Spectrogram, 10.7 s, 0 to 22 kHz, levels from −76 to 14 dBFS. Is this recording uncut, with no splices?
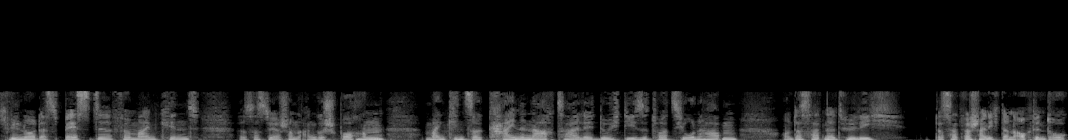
yes; 0 cuts

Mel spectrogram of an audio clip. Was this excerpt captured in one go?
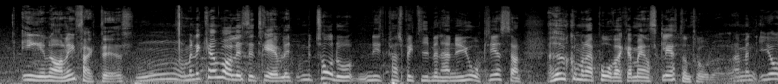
no; 3 cuts; at 1.3 s, 2.9 s, 5.5 s

